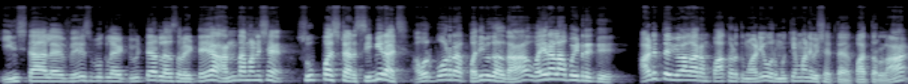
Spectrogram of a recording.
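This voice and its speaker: A man's voice: a little high, sharp tone. A man hosting political commentary, mocking and sarcastic, who repeats phrases for emphasis.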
